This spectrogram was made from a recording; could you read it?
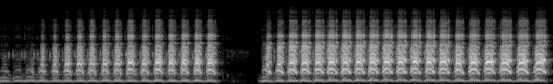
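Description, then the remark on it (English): A goose call blown loud in quick, throaty, guttural honks made by growling or gargling into the call, a steady rapid run of notes broken by one brief pause, imitating a Canada goose as a finishing note. “And that's a really good note to have when you're finishing Canada geese.”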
